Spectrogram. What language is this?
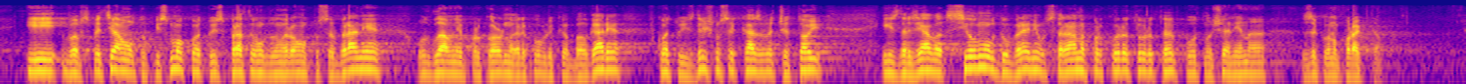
Bulgarian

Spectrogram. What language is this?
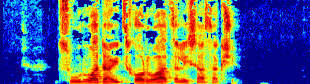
Georgian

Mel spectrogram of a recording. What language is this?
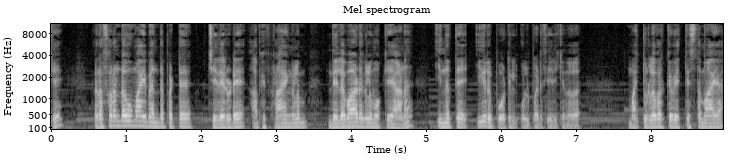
Malayalam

